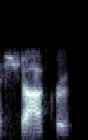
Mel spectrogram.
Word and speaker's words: chakra: Am I pronouncing that correctly? – Yeah, chakra.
